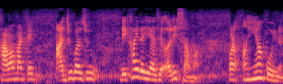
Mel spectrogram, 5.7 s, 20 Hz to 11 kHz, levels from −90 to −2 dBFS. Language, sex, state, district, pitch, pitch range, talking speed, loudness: Gujarati, female, Gujarat, Valsad, 230 Hz, 205-275 Hz, 115 wpm, -19 LUFS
